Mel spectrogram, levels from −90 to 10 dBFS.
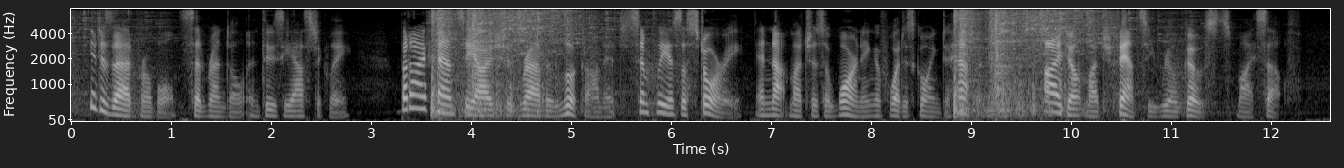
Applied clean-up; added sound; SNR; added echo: none; Shatter; 7 dB; none.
